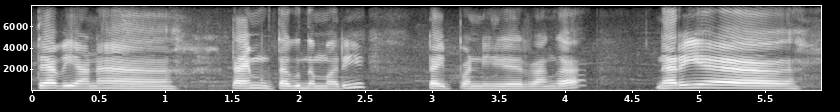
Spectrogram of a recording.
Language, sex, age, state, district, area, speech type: Tamil, female, 18-30, Tamil Nadu, Tiruvannamalai, rural, spontaneous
